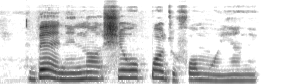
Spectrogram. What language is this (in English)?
Yoruba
